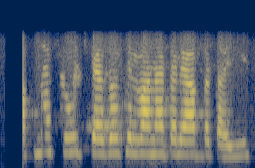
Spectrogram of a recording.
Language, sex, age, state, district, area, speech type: Urdu, female, 30-45, Uttar Pradesh, Rampur, urban, conversation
